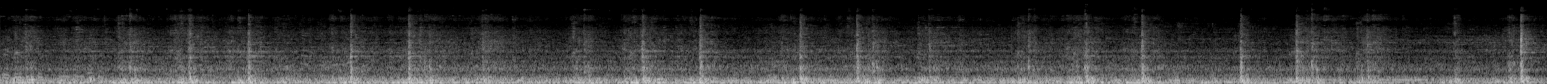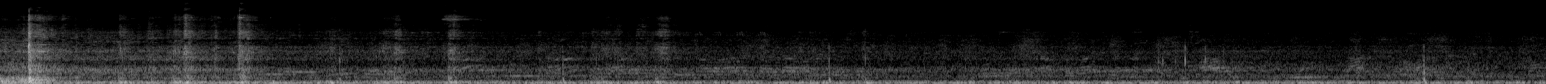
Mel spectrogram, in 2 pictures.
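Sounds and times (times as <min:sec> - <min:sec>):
train wheels clacking over rail joints: 0:00.0 - 0:22.5
passenger train rumbling past: 0:00.0 - 0:30.9.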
